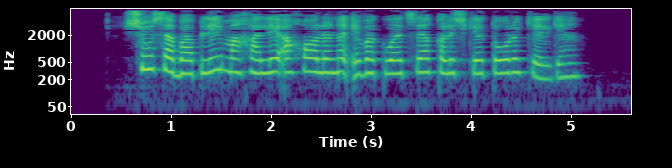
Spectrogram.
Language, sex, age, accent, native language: Uzbek, female, 30-39, Farg'ona, Uzbek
